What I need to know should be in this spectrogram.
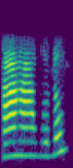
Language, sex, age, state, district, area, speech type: Hindi, female, 18-30, Uttar Pradesh, Sonbhadra, rural, conversation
